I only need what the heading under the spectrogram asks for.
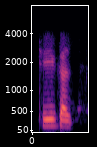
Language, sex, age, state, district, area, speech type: Kashmiri, male, 18-30, Jammu and Kashmir, Anantnag, rural, conversation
